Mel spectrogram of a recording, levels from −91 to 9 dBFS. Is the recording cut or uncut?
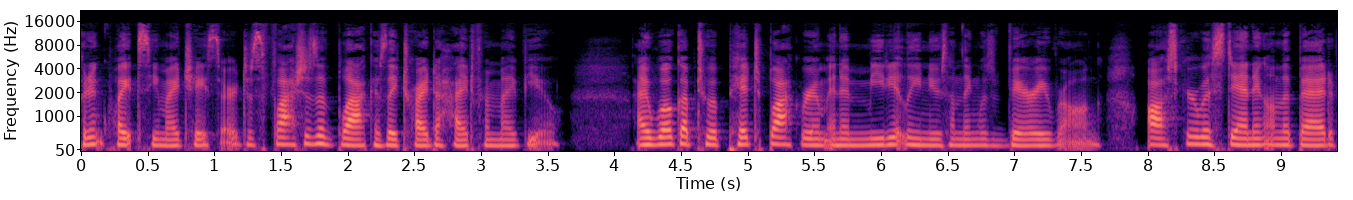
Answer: uncut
